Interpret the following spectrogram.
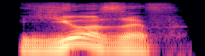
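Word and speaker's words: Josef: имени иосиф проще говоря имя иосиф немцы произносят как юзеф а если это правильно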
